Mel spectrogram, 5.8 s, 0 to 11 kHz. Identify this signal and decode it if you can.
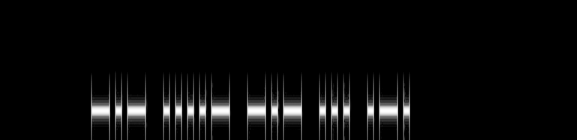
Morse code, heard as a keyed tone, about 20 wpm, 700 Hz. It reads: K4KSR
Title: Call Signs Repeated 3x - 20wpm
